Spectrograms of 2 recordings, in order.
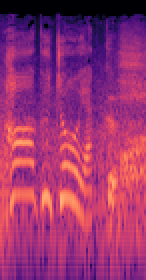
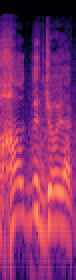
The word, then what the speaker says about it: ハーグ: 2014 the heg convention which in Japanese is pronounced hugak hug joak which is funny cuz hug sounds like oh my God I'm going to get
